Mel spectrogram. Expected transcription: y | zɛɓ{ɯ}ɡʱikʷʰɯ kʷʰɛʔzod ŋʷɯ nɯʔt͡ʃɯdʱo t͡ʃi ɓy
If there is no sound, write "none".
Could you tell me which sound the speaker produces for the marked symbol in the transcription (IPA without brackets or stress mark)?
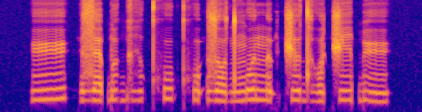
ɯ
